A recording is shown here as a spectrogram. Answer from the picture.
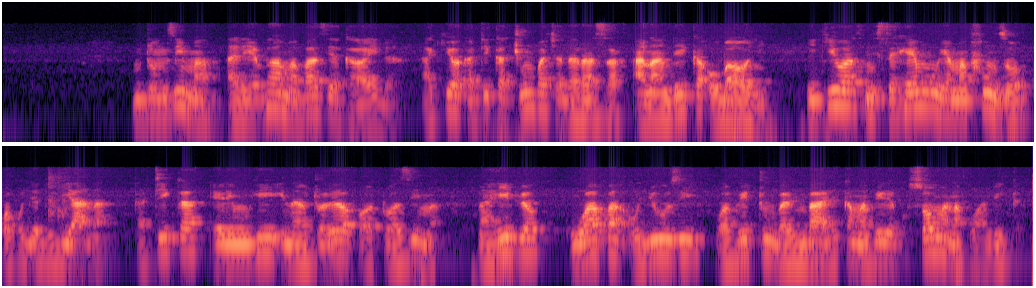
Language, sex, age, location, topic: Swahili, male, 18-24, Dar es Salaam, education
